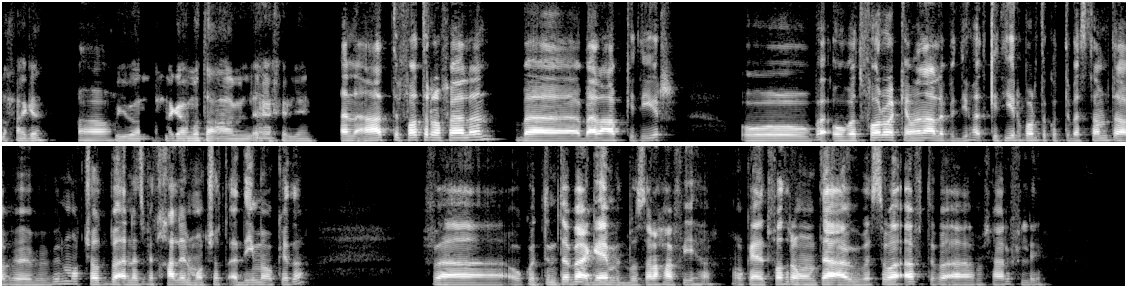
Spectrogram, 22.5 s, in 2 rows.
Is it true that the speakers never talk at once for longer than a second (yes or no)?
yes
